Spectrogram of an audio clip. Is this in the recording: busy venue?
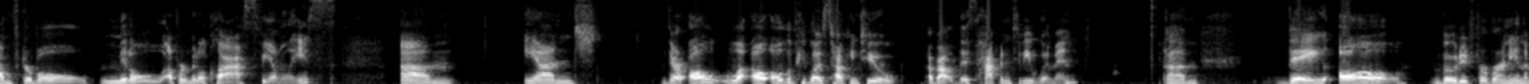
no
